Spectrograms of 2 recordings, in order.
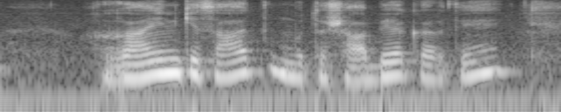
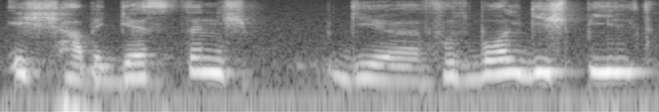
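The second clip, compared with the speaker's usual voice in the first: slow model sentence; 3 dB louder, much slower than usual. Shown as a demonstration. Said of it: "teacher models German sentence".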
